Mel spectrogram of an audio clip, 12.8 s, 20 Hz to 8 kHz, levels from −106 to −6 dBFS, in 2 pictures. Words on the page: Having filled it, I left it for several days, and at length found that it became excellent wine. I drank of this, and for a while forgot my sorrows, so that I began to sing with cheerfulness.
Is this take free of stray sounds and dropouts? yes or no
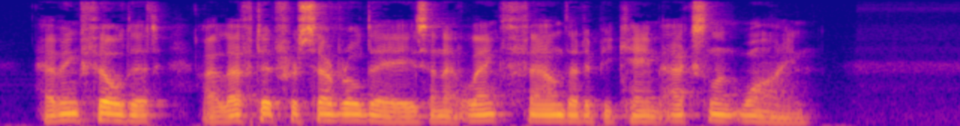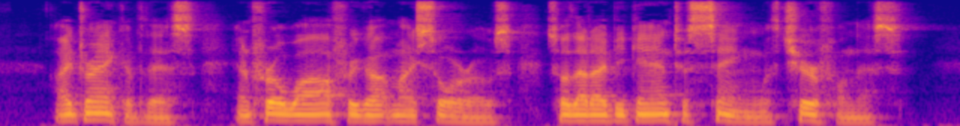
yes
